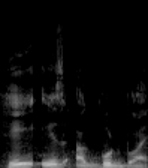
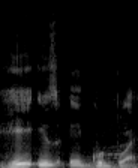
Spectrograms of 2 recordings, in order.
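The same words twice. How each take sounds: First: Slow model reading with a as "uh"; correct article A. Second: "a" read as the letter name "ay", sentence slowed down; slow demo of the error, a as "ay"; students' mistaken reading. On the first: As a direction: say a as "uh", not "ay", slowly. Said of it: "यहाँ पर हमें इसको आ पढ़ना है". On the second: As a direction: say a as a clear "ay", slowly. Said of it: "बहुत सारे student क्या पढ़ते हैं". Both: Shown as a demonstration.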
